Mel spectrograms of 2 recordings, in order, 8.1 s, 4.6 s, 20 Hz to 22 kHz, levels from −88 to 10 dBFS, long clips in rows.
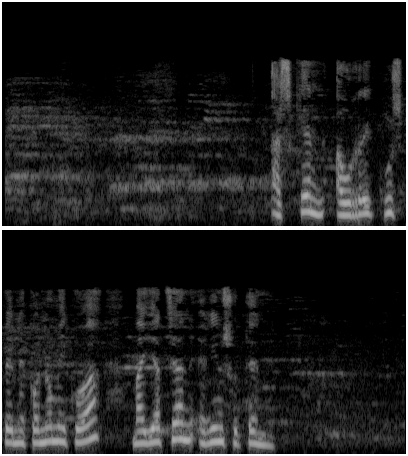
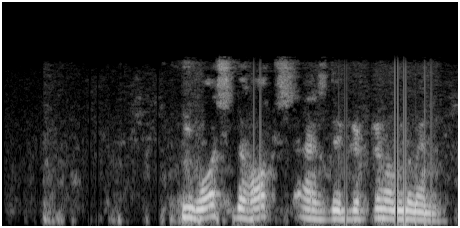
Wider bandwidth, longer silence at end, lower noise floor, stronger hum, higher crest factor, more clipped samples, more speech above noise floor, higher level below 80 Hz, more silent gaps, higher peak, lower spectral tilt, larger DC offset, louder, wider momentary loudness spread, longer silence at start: about the same, 8.2 kHz vs 8 kHz; first, 1.3 s vs 0.15 s; first, -64 dBFS vs -51 dBFS; neither; about the same, 18 dB vs 14 dB; neither; about the same, 34 dB vs 37 dB; second, -76 dBFS vs -48 dBFS; neither; second, -14 dBFS vs -2 dBFS; second, -4.5 dB/octave vs -7 dB/octave; neither; second, -30 LUFS vs -15 LUFS; first, 23 LU vs 7 LU; second, 0.05 s vs 0.4 s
